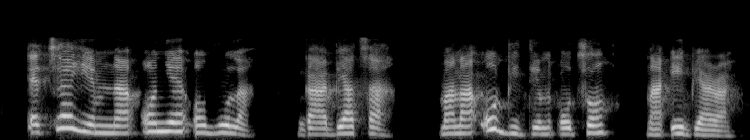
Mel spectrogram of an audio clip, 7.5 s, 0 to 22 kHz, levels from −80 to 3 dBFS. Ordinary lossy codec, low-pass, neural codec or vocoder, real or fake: none; 7.2 kHz; codec, 24 kHz, 6 kbps, HILCodec; fake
